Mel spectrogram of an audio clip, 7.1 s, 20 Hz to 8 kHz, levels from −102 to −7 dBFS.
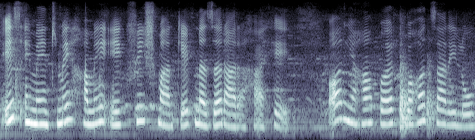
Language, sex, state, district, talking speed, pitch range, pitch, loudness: Hindi, male, Madhya Pradesh, Dhar, 145 wpm, 245-300 Hz, 265 Hz, -17 LUFS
